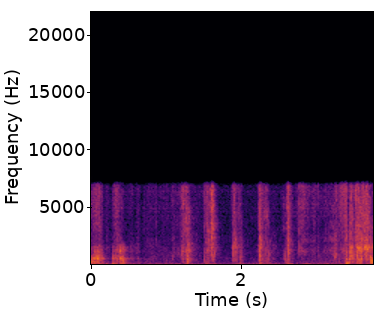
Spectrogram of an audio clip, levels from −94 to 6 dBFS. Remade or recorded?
remade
